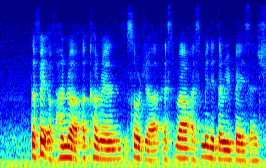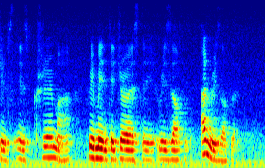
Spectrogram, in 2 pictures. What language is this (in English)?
English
